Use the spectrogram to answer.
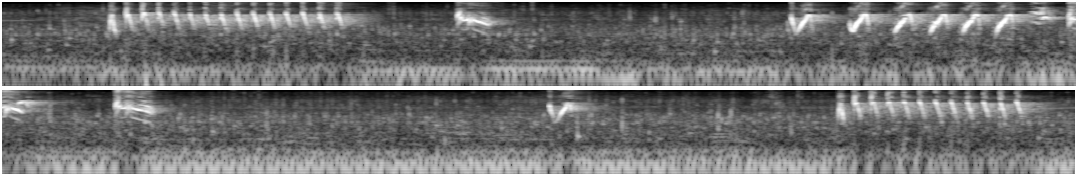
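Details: Bar-winged prinia song used to provoke other birds into singing: loud, high buzzy trills of rapid repeated notes, each burst one to two seconds, with short clicking chips between, over a quiet background hum.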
